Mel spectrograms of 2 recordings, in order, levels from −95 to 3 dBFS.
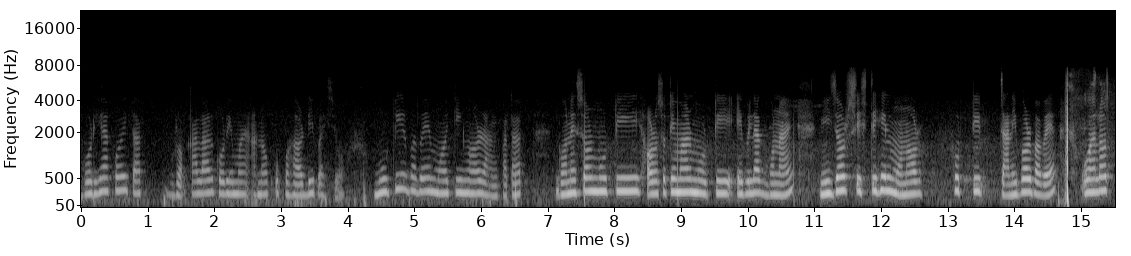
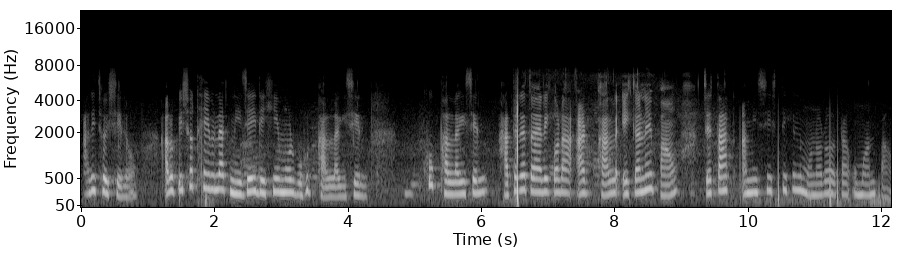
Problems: none marked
